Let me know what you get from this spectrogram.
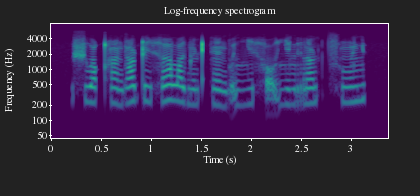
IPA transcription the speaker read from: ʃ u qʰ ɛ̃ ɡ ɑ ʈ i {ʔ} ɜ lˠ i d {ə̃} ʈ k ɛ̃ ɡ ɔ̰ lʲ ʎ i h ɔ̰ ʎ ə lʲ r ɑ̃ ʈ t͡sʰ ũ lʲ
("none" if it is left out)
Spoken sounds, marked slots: h, ɛ̃

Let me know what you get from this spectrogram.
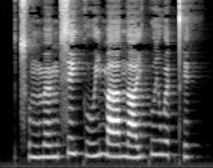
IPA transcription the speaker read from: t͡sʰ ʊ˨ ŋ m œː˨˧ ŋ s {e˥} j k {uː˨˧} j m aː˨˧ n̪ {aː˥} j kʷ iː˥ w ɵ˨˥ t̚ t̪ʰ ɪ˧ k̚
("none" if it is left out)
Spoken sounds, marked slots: e˥, uː˨˥, aː˨˥

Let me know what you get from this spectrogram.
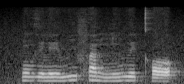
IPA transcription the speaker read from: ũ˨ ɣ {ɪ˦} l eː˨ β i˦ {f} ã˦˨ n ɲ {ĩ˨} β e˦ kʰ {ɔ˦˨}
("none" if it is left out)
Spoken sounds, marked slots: ɪ˨, f, ĩ˨˦, ɔ˨

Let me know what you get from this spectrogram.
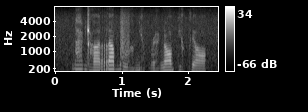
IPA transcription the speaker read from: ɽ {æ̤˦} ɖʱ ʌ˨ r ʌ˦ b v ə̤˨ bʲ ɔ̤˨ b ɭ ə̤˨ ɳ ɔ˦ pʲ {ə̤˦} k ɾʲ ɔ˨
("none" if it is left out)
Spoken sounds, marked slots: a̤˦, ɔ̤˦

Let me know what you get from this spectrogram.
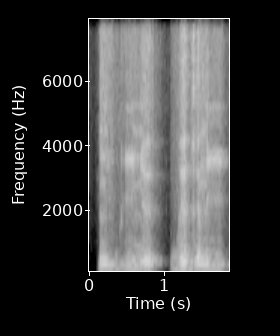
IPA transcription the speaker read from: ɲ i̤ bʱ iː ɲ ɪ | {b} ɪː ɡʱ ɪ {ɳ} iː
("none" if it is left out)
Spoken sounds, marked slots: b, n

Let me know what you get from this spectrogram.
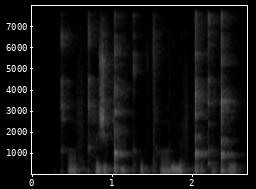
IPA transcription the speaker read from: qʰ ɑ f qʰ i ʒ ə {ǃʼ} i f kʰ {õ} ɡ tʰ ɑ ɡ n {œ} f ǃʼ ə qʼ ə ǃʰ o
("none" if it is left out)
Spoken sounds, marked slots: ǃʼ, o, œ

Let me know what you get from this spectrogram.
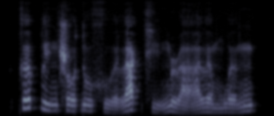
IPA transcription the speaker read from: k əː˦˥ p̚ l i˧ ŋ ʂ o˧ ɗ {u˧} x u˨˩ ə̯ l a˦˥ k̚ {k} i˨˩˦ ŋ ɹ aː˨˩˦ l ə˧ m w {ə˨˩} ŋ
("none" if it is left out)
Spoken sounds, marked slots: u˧, x, ə˧˥

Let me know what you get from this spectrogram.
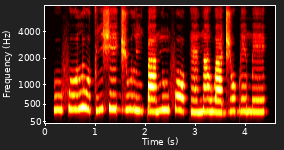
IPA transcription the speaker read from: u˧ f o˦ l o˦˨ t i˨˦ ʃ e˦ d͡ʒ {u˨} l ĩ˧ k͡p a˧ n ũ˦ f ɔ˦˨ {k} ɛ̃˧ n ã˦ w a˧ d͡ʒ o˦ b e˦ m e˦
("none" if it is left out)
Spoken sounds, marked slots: u˦, k

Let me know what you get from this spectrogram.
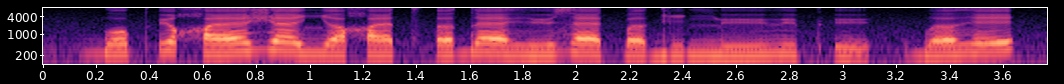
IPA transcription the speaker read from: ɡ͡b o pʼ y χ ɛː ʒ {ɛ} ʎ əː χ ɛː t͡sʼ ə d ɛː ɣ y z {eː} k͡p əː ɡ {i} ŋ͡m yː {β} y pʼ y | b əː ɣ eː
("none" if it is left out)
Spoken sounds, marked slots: ɛː, ɛː, iː, β

